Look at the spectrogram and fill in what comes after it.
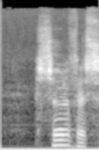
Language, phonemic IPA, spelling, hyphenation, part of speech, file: Dutch, /ˈsʏːrvɪs/, service, ser‧vice, noun / verb, Nl-service.ogg
- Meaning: 1. service 2. after-sales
